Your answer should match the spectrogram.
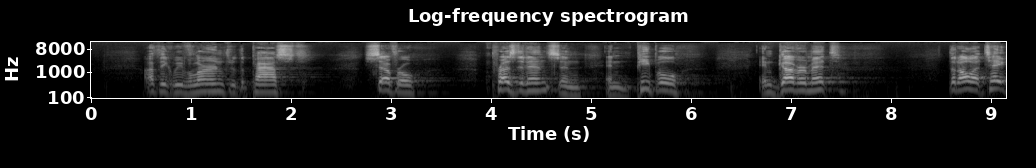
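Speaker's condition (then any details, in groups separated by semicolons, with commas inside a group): No condition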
